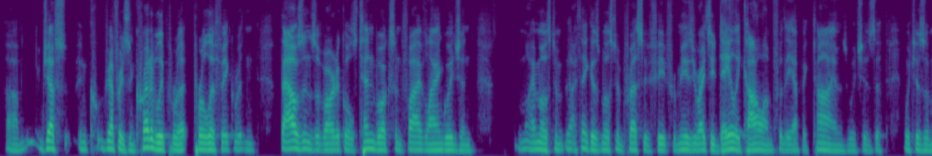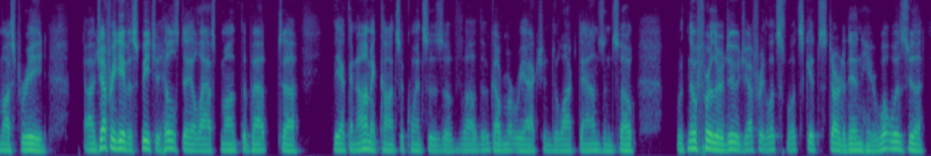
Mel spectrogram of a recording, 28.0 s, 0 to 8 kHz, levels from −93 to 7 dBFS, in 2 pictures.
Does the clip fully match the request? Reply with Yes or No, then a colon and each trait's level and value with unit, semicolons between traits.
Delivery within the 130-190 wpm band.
Yes: average, 175 wpm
